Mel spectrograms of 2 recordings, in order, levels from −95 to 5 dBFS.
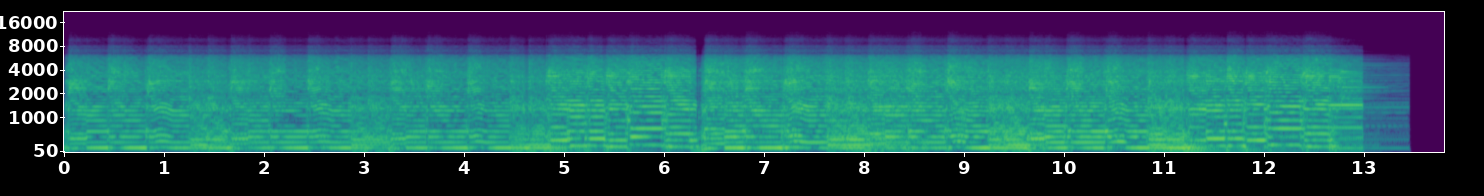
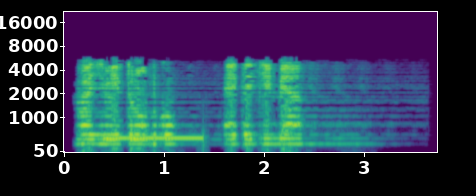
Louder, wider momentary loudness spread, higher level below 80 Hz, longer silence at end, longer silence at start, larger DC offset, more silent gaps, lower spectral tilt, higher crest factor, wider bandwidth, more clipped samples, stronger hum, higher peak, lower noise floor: second, -18 LUFS vs -9 LUFS; second, 5 LU vs 8 LU; about the same, -44 dBFS vs -46 dBFS; second, 0.35 s vs 0.95 s; about the same, 0 s vs 0.1 s; neither; neither; about the same, -4.5 dB/octave vs -3.5 dB/octave; about the same, 14 dB vs 12 dB; first, 8.6 kHz vs 6 kHz; second, under 0.1% vs 0.6%; neither; second, -6 dBFS vs 0 dBFS; second, -49 dBFS vs -53 dBFS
